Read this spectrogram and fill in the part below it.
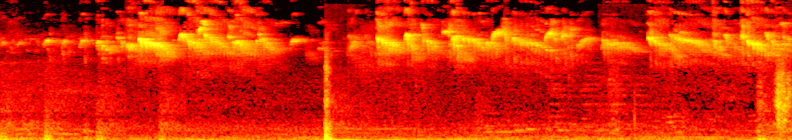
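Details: A crowd of swallows, heard but not seen, twitters continuously at the Katas Raj temple roof with high, thin, overlapping chirps, a few sharp knocks and a low background rumble.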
